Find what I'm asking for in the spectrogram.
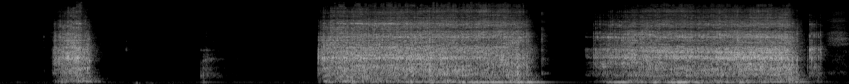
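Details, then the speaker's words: Hornby R041 GWR Class 57xx Pannier tank model loco before repair, reported to spark, hesitate and need a push; motor whirs in harsh bursts, stop then full speed with nothing between. "he said that it sparks when it's running and it's hesitating and often needs a push"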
